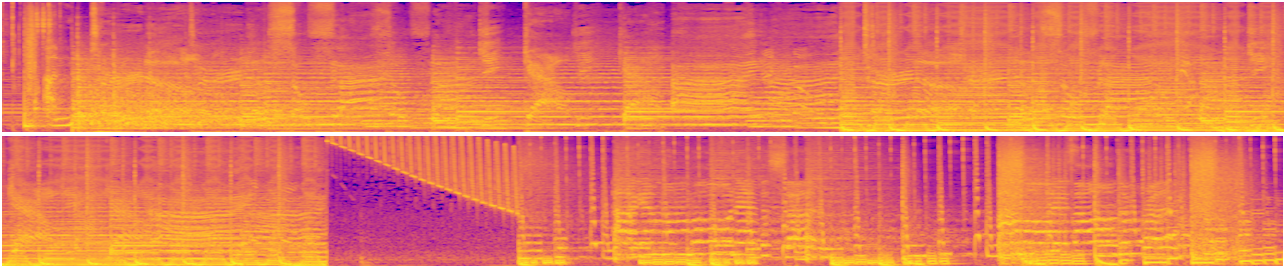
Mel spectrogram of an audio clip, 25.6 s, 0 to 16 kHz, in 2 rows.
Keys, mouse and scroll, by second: 0.7-2.0 middle drag, 0.7-1.3 scroll, 2.0 click, 2.5 scroll down 6, 2.7-9.6 drag, 11.5-17.5 drag, 17.9 drag, 18.3-25.4 drag, 25.4-25.6 scroll down 10.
